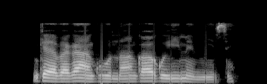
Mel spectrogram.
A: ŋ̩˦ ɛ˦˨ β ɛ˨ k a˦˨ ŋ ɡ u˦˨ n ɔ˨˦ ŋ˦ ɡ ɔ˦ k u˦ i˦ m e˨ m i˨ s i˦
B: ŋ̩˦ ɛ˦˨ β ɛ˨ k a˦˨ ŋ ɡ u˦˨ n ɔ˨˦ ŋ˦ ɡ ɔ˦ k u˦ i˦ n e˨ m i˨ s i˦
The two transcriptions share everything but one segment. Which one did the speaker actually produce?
A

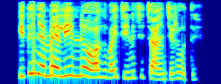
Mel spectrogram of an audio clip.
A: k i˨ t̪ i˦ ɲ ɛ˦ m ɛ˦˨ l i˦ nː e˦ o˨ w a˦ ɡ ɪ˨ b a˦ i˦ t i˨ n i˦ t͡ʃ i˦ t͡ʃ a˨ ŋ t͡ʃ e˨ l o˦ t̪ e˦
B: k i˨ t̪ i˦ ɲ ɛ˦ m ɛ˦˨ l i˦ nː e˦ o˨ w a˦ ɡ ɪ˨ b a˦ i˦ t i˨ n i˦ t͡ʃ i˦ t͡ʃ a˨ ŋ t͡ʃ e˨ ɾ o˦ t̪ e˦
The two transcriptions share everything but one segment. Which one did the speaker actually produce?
B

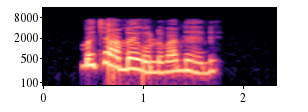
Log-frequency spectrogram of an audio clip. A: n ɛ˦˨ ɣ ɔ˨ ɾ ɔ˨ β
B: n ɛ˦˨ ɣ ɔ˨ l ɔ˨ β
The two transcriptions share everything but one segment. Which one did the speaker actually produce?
B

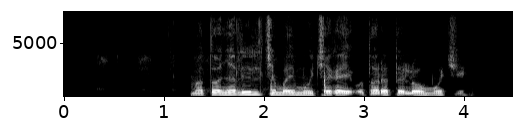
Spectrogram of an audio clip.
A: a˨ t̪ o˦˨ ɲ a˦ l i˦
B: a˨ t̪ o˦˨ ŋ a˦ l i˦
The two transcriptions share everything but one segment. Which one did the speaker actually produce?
A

